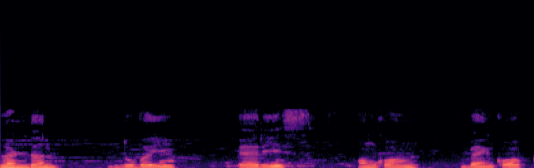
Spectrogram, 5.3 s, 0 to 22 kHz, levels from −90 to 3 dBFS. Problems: constant background noise, background conversations at intervals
